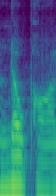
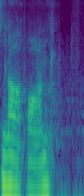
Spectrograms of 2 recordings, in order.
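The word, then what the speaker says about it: Nopon: naon coins that is how you're supposed to pronounce it it's not noon it's napon but I don't care pronounce it however you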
